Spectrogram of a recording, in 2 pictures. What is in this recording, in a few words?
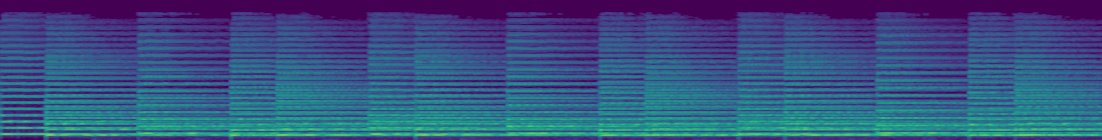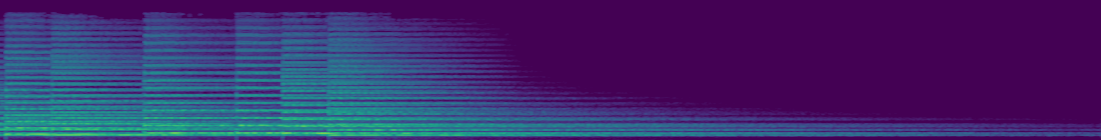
Melody Lead Synthwave Synth Pop; midi wizard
